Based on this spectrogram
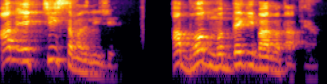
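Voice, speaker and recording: A man's voice: high voice, huge pitch swings, moderate pace, a bit bright, echoey room. A man teaching a class on mind techniques, explaining through examples and questions he puts to his listeners.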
